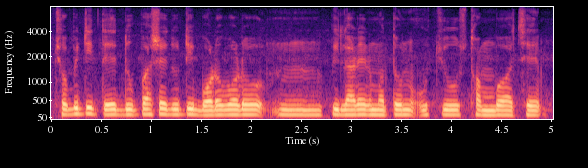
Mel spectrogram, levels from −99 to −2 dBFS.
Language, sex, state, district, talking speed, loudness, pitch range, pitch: Bengali, male, West Bengal, Cooch Behar, 130 wpm, -13 LUFS, 125-135 Hz, 130 Hz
